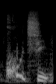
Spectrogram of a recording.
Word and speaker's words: Kuchi: But one of the coolest things that I personally love about this city is the Kuchi. That's how they call it locally.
